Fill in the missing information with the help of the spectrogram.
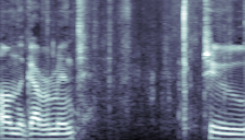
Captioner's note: speaking French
